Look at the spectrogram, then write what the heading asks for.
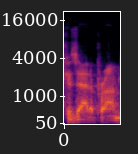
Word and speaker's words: Kazatomprom: Yeah, because I think that's how it's pronounced, Kazatomprom.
